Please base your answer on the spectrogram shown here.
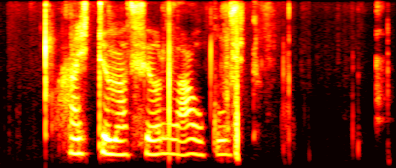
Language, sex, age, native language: Icelandic, male, 7, Icelandic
